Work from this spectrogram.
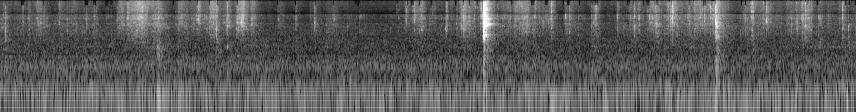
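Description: Scissors snipping a pick stem at an angle for a fall grapevine wreath: a single sharp, close cut stands out in a quiet room, followed later by a fainter second snip, with soft handling noise between.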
